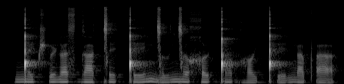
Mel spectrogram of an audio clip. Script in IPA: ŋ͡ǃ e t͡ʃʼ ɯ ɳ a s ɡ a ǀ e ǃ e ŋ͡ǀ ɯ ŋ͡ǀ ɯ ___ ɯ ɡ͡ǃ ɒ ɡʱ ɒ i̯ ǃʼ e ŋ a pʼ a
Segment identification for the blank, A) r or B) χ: B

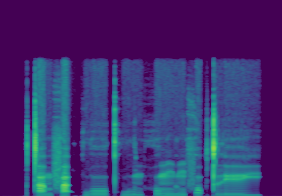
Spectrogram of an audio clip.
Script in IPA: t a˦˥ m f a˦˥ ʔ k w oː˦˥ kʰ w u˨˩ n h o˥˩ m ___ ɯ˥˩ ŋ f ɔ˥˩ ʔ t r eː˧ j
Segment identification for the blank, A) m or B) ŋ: B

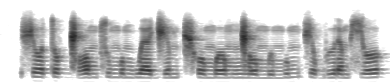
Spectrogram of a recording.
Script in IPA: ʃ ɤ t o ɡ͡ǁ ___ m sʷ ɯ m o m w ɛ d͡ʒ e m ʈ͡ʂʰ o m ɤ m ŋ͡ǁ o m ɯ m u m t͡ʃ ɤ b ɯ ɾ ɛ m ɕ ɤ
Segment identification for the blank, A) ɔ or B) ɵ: A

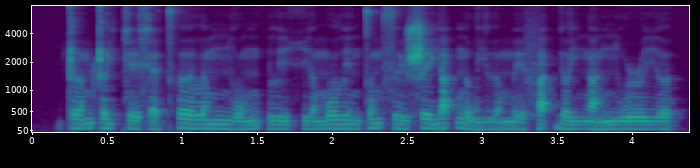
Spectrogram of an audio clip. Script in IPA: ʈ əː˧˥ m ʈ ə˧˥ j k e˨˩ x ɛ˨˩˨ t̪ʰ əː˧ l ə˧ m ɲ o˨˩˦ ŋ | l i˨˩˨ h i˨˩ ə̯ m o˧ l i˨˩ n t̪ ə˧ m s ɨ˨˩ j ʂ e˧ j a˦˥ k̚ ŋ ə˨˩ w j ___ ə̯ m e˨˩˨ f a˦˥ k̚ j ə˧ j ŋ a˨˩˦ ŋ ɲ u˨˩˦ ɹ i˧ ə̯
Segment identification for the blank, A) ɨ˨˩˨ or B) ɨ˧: A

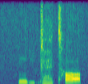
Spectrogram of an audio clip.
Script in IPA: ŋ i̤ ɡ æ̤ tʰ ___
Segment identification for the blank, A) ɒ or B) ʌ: A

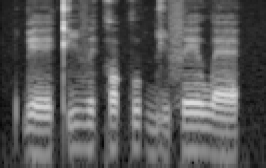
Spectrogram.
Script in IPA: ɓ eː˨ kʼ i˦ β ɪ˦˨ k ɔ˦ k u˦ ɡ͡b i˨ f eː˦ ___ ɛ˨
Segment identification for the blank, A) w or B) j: A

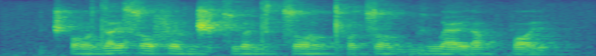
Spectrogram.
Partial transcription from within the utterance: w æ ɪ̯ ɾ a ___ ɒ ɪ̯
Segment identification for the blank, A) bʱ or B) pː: B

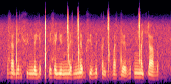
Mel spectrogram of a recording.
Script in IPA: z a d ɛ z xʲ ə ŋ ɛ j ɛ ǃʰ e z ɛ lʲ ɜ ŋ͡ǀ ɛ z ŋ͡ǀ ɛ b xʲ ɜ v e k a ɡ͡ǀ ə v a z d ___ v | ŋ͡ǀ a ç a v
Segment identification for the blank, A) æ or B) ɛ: B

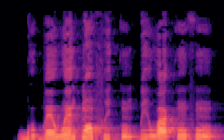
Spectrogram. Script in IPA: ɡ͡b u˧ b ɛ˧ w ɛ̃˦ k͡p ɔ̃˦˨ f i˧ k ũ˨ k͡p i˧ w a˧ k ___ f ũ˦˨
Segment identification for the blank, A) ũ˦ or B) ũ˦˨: A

